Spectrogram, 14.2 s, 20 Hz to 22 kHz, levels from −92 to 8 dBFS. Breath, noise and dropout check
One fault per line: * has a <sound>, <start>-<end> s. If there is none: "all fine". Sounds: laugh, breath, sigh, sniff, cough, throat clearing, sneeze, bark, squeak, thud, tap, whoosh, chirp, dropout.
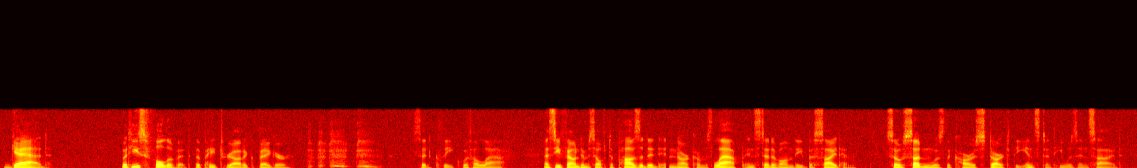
* has a throat clearing, 3.8-4.9 s
* has a dropout, 8.3-8.4 s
